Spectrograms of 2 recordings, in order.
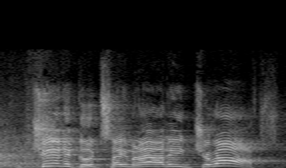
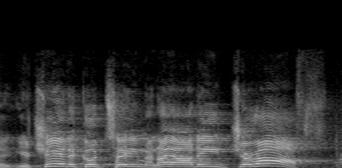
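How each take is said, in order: First: High booming announcer cry; booming old melodrama narrator. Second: Put-on booming old melodrama narrator. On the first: Acted. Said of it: "come on, it's not a Tupperware party, this is a football match". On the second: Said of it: "come on, it's not a Tupperware party".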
